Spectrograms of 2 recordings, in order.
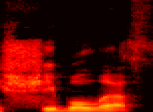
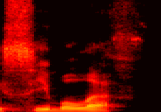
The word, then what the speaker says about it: Shibboleth: If he said no, then they should say to him, then say, "Shibboleth, Shibboleth." And he would say, "Siboleth," for he could not pronounce it right.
